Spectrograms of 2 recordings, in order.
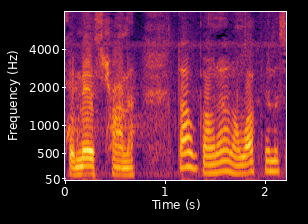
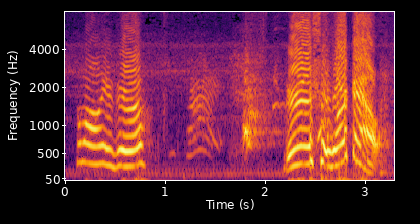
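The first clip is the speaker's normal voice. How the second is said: calling the dog; 14 semitones higher than usual. Real, not acted. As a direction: coax the dog along, pitched way up. Calling her dog while walking.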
